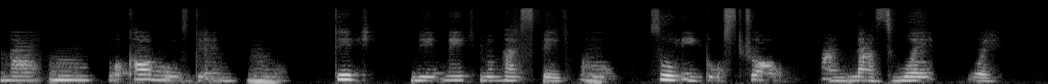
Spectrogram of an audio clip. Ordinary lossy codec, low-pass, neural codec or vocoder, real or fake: none; 14.4 kHz; codec, 44.1 kHz, 0.9 kbps, DAC; fake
